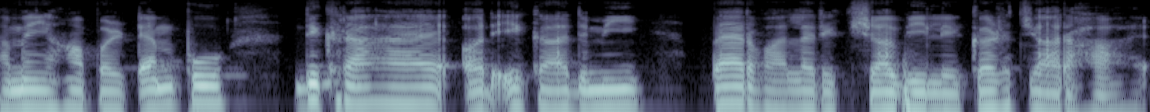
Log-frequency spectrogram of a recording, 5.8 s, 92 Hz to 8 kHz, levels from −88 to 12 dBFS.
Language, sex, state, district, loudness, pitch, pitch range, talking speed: Hindi, male, Uttar Pradesh, Lalitpur, -19 LUFS, 110 Hz, 105-125 Hz, 190 wpm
